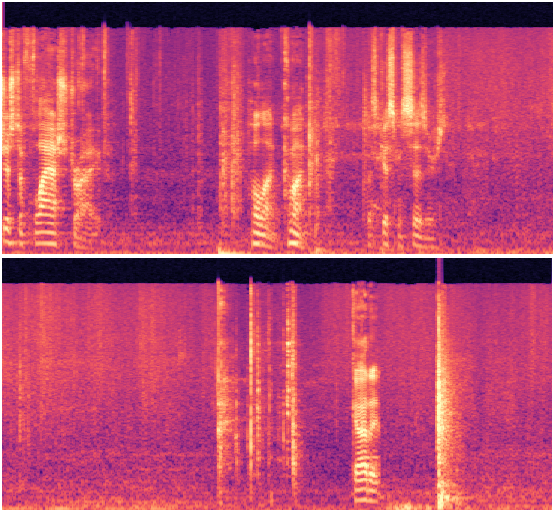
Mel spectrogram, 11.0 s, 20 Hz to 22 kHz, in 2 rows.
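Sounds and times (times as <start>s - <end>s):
camera rumble while walking: 4.4s - 7.7s.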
